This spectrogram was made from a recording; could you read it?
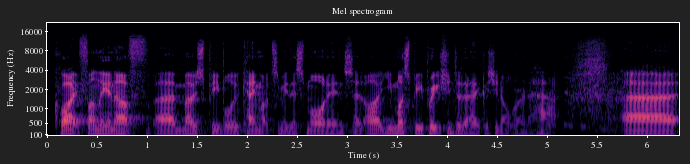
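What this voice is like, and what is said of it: British accent. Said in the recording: “as you can probably tell from my accent, I'm from the UK.”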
